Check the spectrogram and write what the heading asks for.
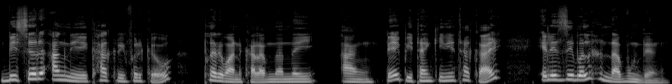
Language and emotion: Bodo, happy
